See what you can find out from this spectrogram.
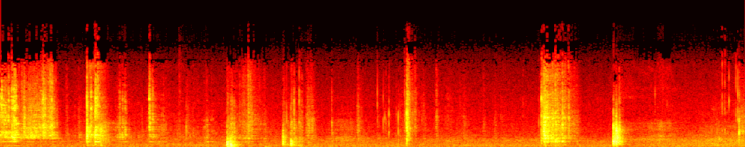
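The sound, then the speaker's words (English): Sharp snapping clicks of a tool cutting a piece off a plastic electric fence insulator: many short, crisp cracks at irregular intervals over faint background noise, without talk. “These types of insulators, I'm just going to go ahead and cut a piece off here.”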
